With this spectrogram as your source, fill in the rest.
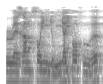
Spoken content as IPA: ɹ ɛ˨˩ ɣ a˧ m x ɔ˧ j ɲ ə˨˩˨ w ɲ a˧˥ j ʔ ɔ˧ h u˨˩˦ ə̯

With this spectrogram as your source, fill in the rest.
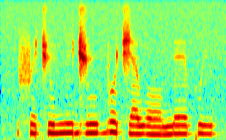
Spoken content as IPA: f ɪ˨ t͡ʃ ũ˨ m i˨ d͡ʒ uː˨ b ʊ˦˨ t͡ʃ ɛ˨ w oː˨ ŋ eː˦ kʷ i˦

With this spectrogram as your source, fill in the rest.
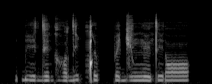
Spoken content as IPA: ɓ i d e ɡʱ ɔ d i ǃ ɨ pː e d͡ʑ u ŋ ẽ t i ɾ ɔ

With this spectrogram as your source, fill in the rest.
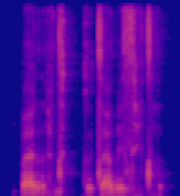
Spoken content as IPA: p æ r æ̤ d ɘ kː ɵ t æ w e z e̤ t ə̤

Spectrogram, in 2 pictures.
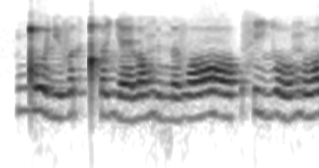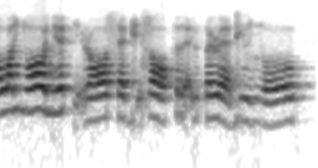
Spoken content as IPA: ŋ͡ǃ oː˧˩ lʲ ɨ˩ v ə˨˦ x ǃʰ ə˨˦ ʎ ɛː˩ l ɔ˨˦ ŋ ɨ˩ ŋ ə˨˦ v ɔː˧˥˧ | s i˧˩ ʎ oː˧˩˧ ŋ oː˨˦ lˠ ɨ˧˥˧ ʎ ɔː˧˥˧ lʲ ɛ˧˥˧ k ḭ˩ ɭ ɔː˨˦ s ɛ˧˩ ɡ ḭ˧˥˧ z ɔː˧˩˧ k r ɛ̰˧˩ lʲ θ ə˧˥˧ ɭ ɛ˧˩˧ ɡ j ɨ˧˩˧ ʎ oː˨˦

